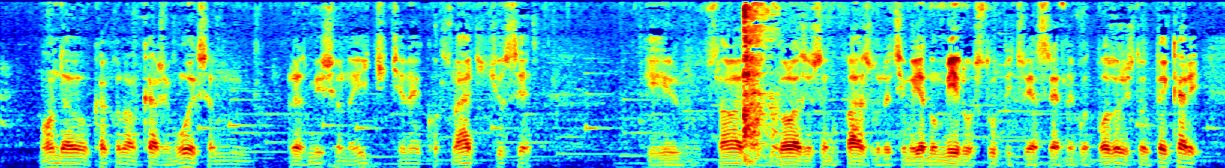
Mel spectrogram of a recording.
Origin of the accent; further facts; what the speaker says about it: Belgrade, Serbia; also born or lived in Rome; ja sam Beograđanin, tako. Živeo sam u Rimu, na italijanskom.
